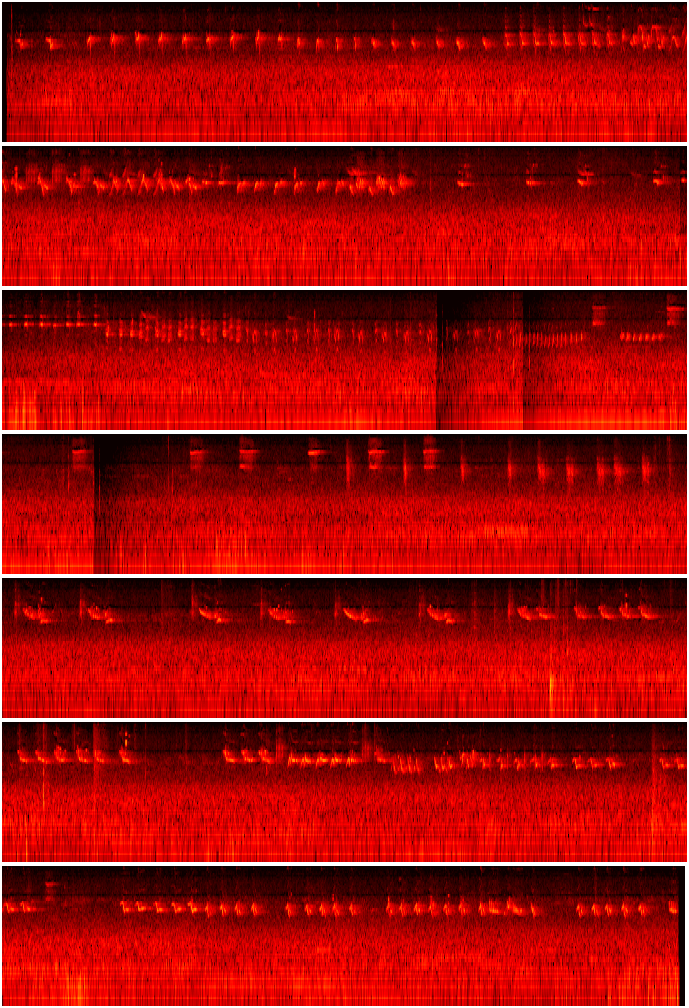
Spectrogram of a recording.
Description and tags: Mocking Bird singing on Pole Outside Our Home
Crazy, Chirping, Sounds, Bird, Mocking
